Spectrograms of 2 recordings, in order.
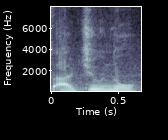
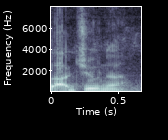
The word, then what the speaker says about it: Arjuna: text now over here may often hear it pronounced as arjuno that's a Japanese pronunciation but the original uh Indian pronunciation is Arjuna now normally at this time of the year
